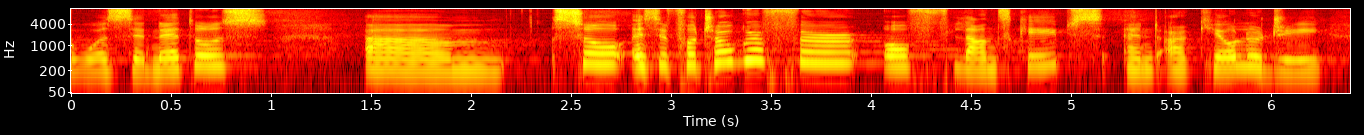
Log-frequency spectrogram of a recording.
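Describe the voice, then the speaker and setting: A middle-aged woman from Israel lectures about her photography. Her voice is smooth, resonant and sits a bit high, and she speaks haltingly as she searches for words. The talk echoes with the long reverb of a large hall. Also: a little mellow. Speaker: architectural photographer giving a lecture. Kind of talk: public lecture. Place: lecture hall under stage lights.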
